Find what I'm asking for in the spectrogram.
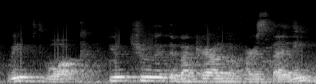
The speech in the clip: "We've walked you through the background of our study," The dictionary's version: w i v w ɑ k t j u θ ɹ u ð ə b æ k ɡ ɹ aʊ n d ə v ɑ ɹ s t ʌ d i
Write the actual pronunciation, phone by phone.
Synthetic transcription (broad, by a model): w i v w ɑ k j u t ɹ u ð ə b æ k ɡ ɹ aʊ n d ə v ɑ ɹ s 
